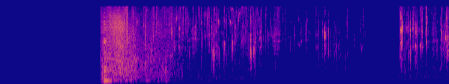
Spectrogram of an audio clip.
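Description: A ladle scrapes against a pot.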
